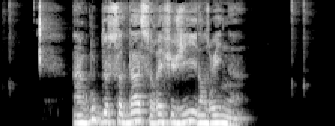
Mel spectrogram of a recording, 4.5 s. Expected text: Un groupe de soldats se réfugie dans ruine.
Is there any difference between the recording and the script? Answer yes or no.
no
